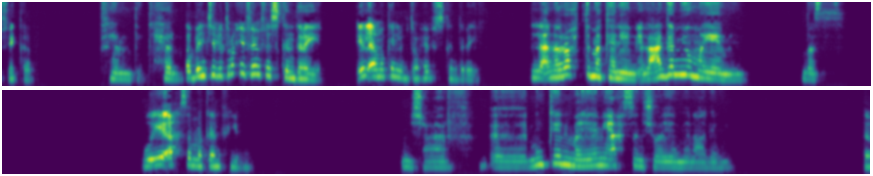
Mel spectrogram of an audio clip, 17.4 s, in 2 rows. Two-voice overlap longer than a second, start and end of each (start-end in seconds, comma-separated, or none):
none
